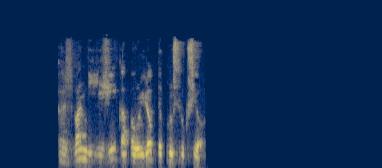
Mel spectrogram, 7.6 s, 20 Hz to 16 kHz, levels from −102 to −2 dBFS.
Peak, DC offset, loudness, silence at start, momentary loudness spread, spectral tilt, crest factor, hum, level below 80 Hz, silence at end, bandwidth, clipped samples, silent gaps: -6 dBFS; under 0.1%; -24 LUFS; 1.15 s; 16 LU; -4.5 dB/octave; 22 dB; none; -66 dBFS; 3.6 s; 7.8 kHz; under 0.1%; none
